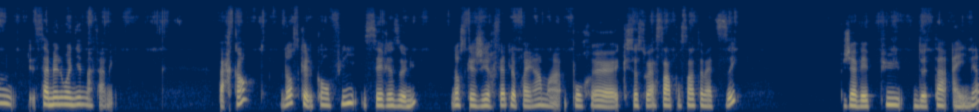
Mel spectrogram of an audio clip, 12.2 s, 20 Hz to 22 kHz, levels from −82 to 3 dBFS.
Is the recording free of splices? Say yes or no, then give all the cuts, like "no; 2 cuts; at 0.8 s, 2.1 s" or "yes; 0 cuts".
yes; 0 cuts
